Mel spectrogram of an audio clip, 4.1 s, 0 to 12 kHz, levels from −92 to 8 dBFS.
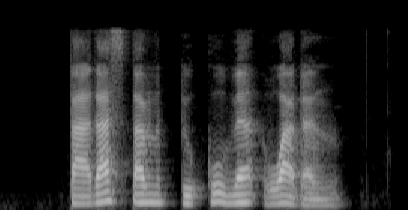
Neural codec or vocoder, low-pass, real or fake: codec, 16 kHz, 0.5 kbps, FunCodec, trained on LibriTTS, 25 frames a second; 7.2 kHz; fake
